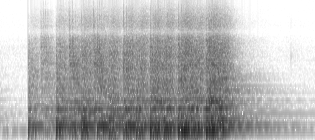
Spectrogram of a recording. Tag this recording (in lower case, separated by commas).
percussion, drum, musical instrument, snare drum, music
